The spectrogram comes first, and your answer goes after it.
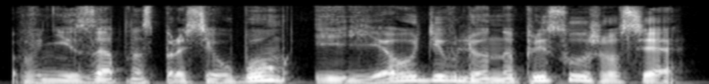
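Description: A man narrating a first-person fantasy audiobook in an expressive storytelling manner. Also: lowish voice, normal speed, no echo, studio quality.

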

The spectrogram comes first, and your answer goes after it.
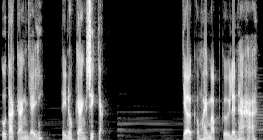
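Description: A man's voice: low voice, animated, normal speed, faint music behind. A man narrating a ghost story in a dramatic, vivid way. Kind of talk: scripted horror story narration.

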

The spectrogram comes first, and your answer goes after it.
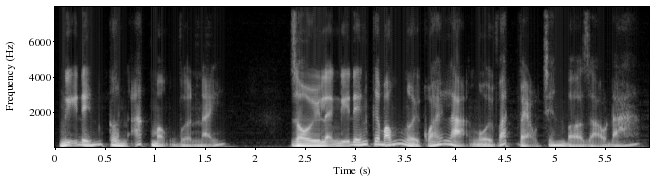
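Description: A male storyteller narrates a horror tale in a suspenseful, dramatic way. His voice sits fairly low but swings widely in pitch, and the recording is dry and close. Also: huge pitch swings, a little fast, darkish tone, no room sound.

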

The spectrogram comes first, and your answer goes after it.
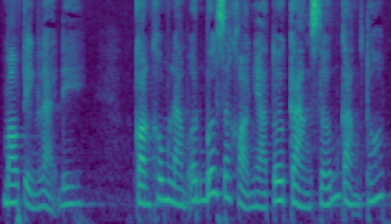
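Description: A woman's voice: mid-range voice, lively intonation, a little fast, dark tone, husky. A woman playing a cruel old grandmother. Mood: scornful. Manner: scornful, cutting. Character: scheming old grandmother, sharp-tongued and cruel.

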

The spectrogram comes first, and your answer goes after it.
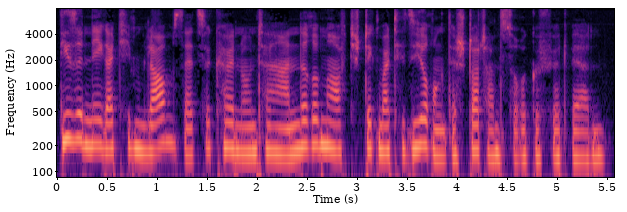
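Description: A woman's voice: on the low side, steady tone, brisk, no echo. A woman radio reporter who stutters, reading feature narration with repeated sounds and fillers.

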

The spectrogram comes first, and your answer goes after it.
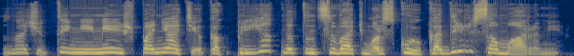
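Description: A woman's voice: sits high, a little slow, darkish tone, no echo, clean studio sound, voice pushed up. A woman voicing a sobbing, sentimental male sea creature who cries out his lines and sings them. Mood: tearful. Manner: tearful, exclamatory, singsong.

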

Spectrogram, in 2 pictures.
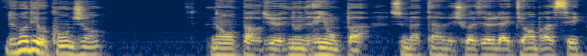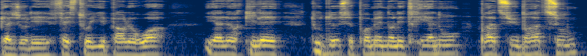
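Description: Lazy sardonic schemer, a man reading him, dark and husky, audiobook. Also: mid-range voice, steady tone, moderate pace, close to an everyday voice. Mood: mocking. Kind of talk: audiobook character voice.

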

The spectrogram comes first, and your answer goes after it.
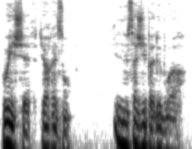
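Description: A man voicing a dim-witted, brutish male convict with a slow, thick-headed delivery. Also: on the low side, a little mellow, husky. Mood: eager.

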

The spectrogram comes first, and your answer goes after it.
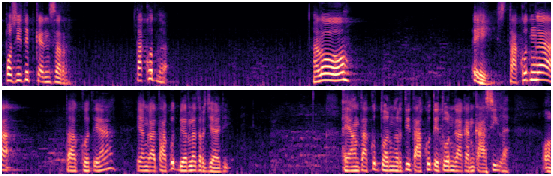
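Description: A male pastor preaching a blunt, emphatic sermon in church. He fires rhetorical questions at the congregation, and his pitch swings sharply when he stresses a point. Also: gravelly.

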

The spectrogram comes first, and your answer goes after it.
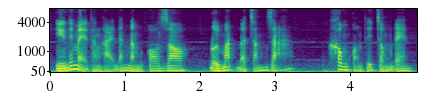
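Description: A man with a low voice tells a ghost story, his pitch rising and falling with lively drama. Faint music plays softly behind him. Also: normal speed. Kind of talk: horror story narration.

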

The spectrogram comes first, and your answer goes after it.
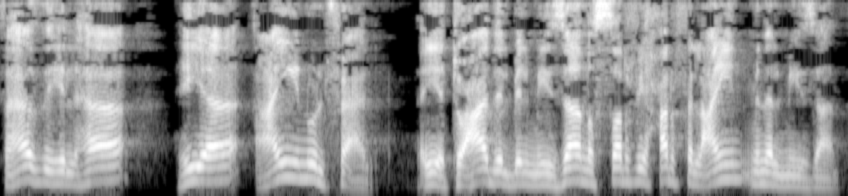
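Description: A man teaching Quran recitation on a televised lesson, explaining rules and then chanting verses slowly and drawn out. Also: mid-range voice, lively intonation, darkish tone, husky, lo-fi sound.

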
